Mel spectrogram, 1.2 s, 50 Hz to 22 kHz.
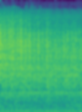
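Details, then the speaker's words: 2013 Chevy Sonic RS at idle after replacing evap/purge solenoid: fast, light ticking over steady hum, not valve train; felt at the new solenoid, quieter unplugged, so issue likely remains, cause uncertain. "it's not valve training it's not it's this solenoid thing back here so this is a new one you can even feel it clicking if you take the plug out it gets a little bit quieter"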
